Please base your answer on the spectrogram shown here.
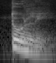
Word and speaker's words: Thule: civilização permeando o planeta chama-se tule como se escreve t h u l e é o tule alguns pronuncio quilo ou tem um outras pronúncias dependendo dos filósofos que escreveram sobre gregos e romanos e egípcios mas as pronúncias variam a grafia pode um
